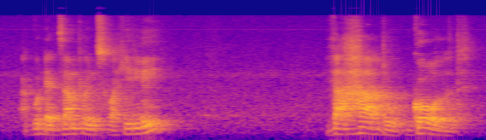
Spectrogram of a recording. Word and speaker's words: dhahabu: We don't have that in English, but it could be pronounced as the word this. Okay? A good example in Swahili, dhahabu, gold, dhahabu, gold.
